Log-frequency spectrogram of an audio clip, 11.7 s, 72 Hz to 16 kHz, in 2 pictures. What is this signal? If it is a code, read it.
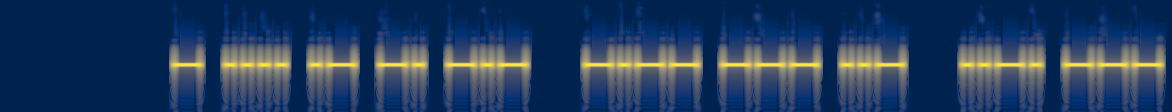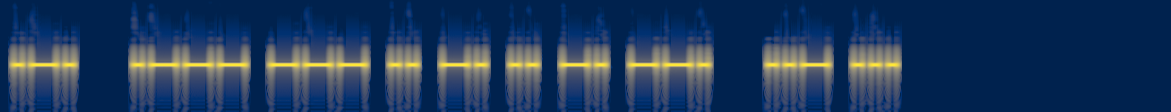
Morse code, heard as a keyed tone, about 28 wpm, 700 Hz. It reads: THANK YOU FOR JOINING US
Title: Sets of 5 Words 28wpm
